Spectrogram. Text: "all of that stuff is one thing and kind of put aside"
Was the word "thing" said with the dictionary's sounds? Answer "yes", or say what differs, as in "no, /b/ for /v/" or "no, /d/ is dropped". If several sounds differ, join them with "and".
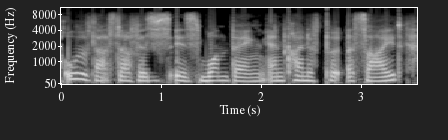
yes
